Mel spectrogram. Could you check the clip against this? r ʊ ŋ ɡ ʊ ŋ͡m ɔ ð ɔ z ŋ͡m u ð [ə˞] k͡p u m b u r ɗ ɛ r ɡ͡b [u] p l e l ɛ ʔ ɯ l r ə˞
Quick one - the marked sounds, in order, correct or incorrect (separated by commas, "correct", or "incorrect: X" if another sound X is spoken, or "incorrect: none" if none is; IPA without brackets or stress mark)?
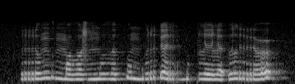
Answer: incorrect: ə, incorrect: ɯ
